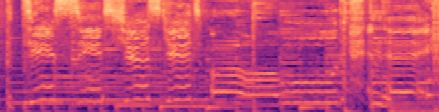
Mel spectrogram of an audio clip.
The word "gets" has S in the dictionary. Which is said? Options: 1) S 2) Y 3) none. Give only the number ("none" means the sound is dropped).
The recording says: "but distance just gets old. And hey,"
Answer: 3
